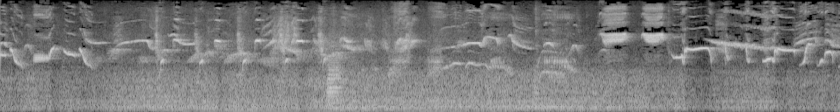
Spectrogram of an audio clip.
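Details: Captive Chinese hwamei in full, steady song. Loud, varied whistled notes swoop up and down in quick succession. Sharper, higher chirps come near the end, over a faint low rumble.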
